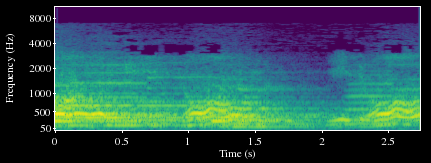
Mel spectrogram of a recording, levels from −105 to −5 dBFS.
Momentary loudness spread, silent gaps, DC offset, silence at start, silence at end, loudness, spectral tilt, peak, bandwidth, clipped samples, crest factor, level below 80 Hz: 14 LU; none; under 0.1%; 0 s; 0 s; -15 LUFS; -11.5 dB/octave; 0 dBFS; 3.4 kHz; under 0.1%; 14 dB; -46 dBFS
